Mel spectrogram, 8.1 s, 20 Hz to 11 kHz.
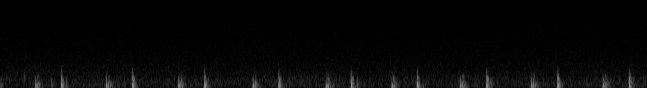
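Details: Male ASMR recording of heart sounds only, no talking: steady paired low thumps at about 67 beats a minute with a faint hum behind; normal heart sounds.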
